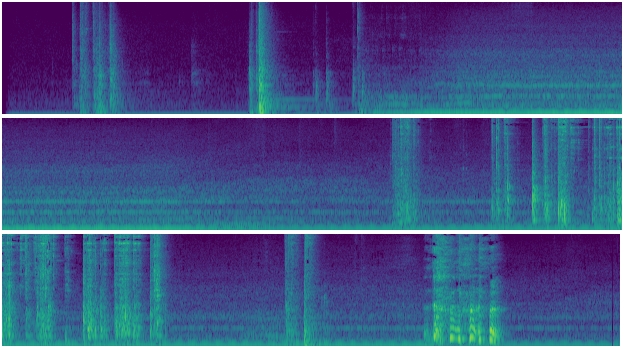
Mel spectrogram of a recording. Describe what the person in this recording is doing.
I opened and closed the microwave and then switched it on .Then I opened the drawer took the cutlery out and then closed the drawer , finally I coughed while the microwave was still on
